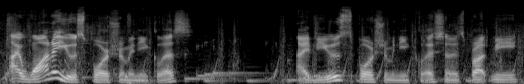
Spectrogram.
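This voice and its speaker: A man's voice: fairly low pitch, big pitch swings, normal speed. Rambling man commentating over game music. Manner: rambling, joking, self-mocking. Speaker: gaming video host.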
